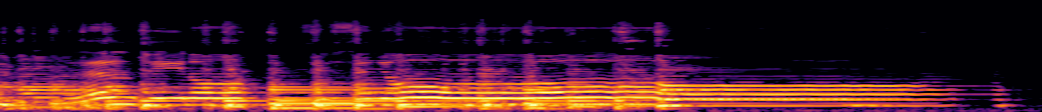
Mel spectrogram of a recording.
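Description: Acoustic guitar strummed in a corrido, with a man singing over it. About four seconds in, the playing stops and a last chord is left ringing, dying away at the very end as the song finishes.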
